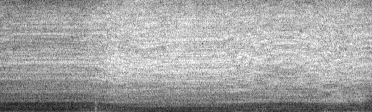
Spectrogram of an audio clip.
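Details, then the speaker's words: Truck AC with a newly installed compressor: loud continuous high hiss that rises and holds steady as refrigerant blows out of the bottom of a blown AC line, not the compressor. "Oh yeah, it's coming from the bottom of that line. That line blew out."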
